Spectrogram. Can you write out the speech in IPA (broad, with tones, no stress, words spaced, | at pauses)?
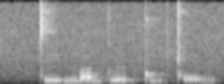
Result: ǀeː˦˨ŋ͡maː˦m tlə˞˦dǃɯː˨dǁɔ˨m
